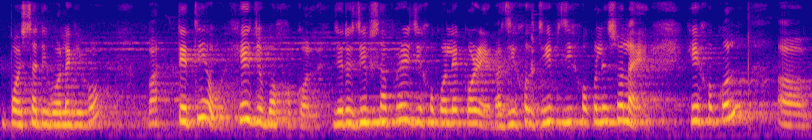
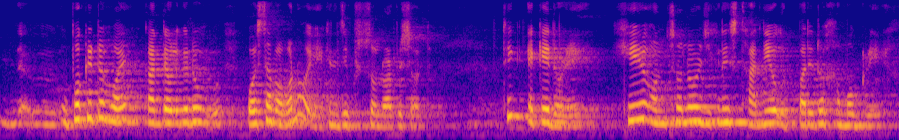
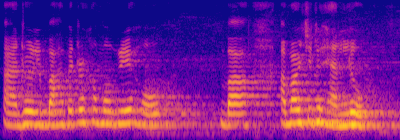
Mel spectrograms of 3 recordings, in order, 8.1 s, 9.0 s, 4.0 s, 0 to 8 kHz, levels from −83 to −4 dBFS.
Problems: none marked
